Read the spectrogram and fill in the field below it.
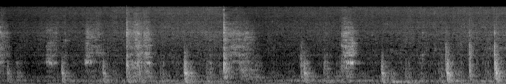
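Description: Vegetables fry in a pan and are stirred now and then, giving a steady close sizzle broken by repeated scraping, clattering stirs.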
